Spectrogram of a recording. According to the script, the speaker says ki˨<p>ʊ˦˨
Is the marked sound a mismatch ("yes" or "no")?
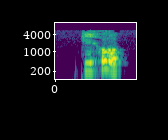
yes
